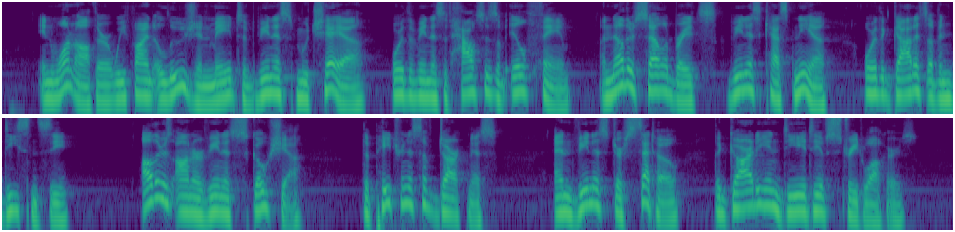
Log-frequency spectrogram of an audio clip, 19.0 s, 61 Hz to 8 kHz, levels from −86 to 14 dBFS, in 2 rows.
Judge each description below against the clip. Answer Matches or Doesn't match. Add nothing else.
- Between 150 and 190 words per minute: Doesn't match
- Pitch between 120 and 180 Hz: Matches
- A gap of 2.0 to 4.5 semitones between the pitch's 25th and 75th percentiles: Doesn't match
